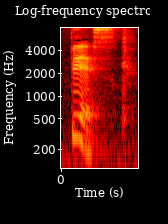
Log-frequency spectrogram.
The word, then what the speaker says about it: bisque: If you see those at the ends of words, it means that it's just pronounced as a k. Like in the words plaque, torque, bisque, baroque.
